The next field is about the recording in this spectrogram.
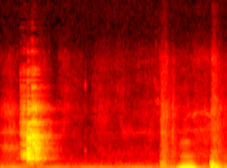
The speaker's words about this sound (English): Dishes.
